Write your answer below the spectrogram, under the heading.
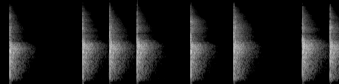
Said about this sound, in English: And that was me, you know, in the hot box, just layering claps over one over another and just saying, okay, that's a start to something.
